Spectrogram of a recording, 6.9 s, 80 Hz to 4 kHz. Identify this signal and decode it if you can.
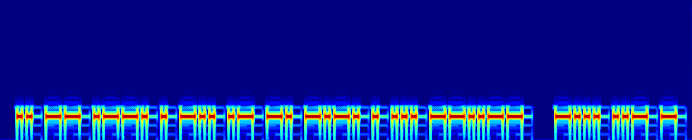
Morse code, heard as a keyed tone, about 25 wpm, 750 Hz. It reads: IMPEDANCES, BUT
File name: Archive / 25 WPM / 25WPM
